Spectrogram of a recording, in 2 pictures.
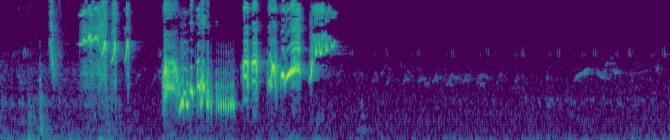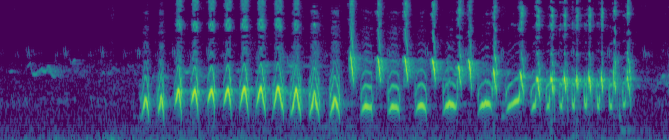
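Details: White-rumped shama used as a lure or training recording to coach singing: rich, varied song, first a short burst of fluty warbles, then after a pause a long run of rapid repeated whistled notes rising in pitch.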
